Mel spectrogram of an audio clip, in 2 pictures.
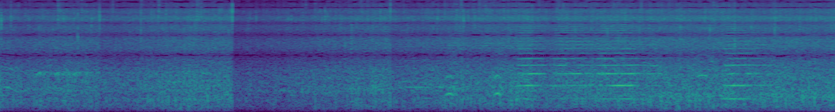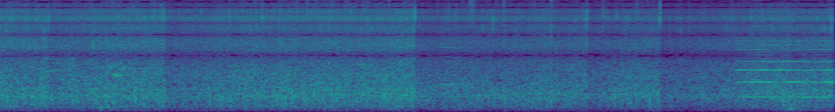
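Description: Heavy rain pouring onto a flooded street, a dense steady hiss of water. A vehicle horn sounds briefly around four seconds in and again near the end.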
